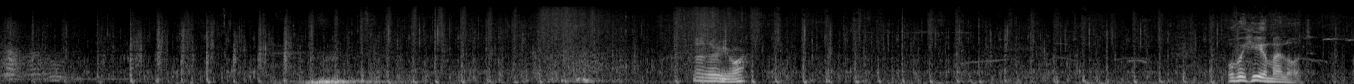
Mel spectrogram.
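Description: Footsteps run and rustle through tall grass.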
